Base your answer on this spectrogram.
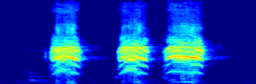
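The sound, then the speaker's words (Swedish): A person imitates a crow, giving three loud, harsh caws in quick succession, each rough and nasal, with short gaps between them and no other talk. “För övrigt kan jag låta som en kråka.”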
